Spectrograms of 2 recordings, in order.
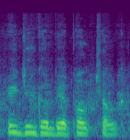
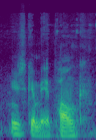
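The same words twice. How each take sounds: First: Playful talk to a dog; teasing pet talk. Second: Said in the usual way. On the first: Real, not acted. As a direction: tease the puppy in a pet-talk voice. Teasing his dog on the couch.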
